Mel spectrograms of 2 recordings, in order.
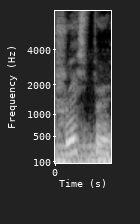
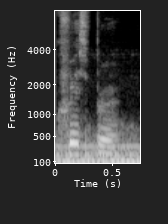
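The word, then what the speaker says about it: CRISPR: Gene editing and this crisper in particular is spelled c r i s p r technology enables precise altercations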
